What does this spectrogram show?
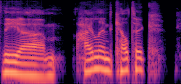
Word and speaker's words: Celtic: People, is it Celtic or Celtic? Celtic. Celtic. Okay, I said it right.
